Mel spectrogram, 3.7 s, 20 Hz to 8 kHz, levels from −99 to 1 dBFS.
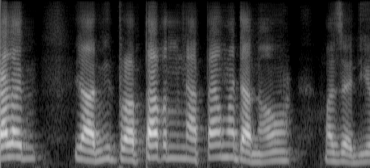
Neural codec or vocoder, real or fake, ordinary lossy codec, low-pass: codec, 16 kHz, about 1 kbps, DyCAST, with the encoder's durations; fake; none; none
